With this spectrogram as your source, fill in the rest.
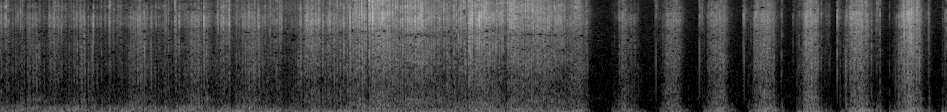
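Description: Long nails scratch across the rows of a woven straw bag's surface. A steady, dense, rough scratching with a bright, crackly texture runs for about six seconds. It then breaks into a series of shorter, separate scratching strokes.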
